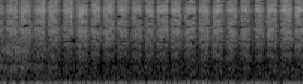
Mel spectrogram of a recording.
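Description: Very faint rubbing, barely above a steady background hiss: a small pad scrubbing at a plated metal ring to wear through the plating and expose the base metal.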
